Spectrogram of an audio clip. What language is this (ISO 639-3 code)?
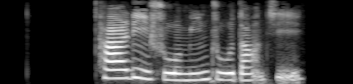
zho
